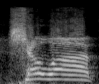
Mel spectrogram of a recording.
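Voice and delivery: squawky hesitation before a joke; Gilbert Gottfried. Acted. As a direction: stretch it out in a comic impression. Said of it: "the final joke was he said".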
